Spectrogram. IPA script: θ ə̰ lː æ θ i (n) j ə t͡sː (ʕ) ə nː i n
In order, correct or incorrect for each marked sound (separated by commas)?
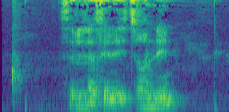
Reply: correct, incorrect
